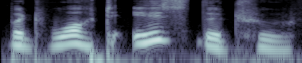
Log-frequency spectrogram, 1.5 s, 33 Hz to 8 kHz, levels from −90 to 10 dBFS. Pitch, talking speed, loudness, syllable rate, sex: 160 Hz, 200 wpm, -17 LUFS, 3.9 syllables/s, female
